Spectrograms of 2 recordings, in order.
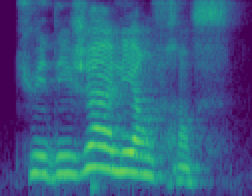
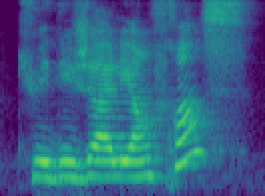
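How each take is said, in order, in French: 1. La voix descend à la fin. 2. La voix monte à la fin. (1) "la phrase euh, affirmative" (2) "on va seulement donc faire attention à l'intonation"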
